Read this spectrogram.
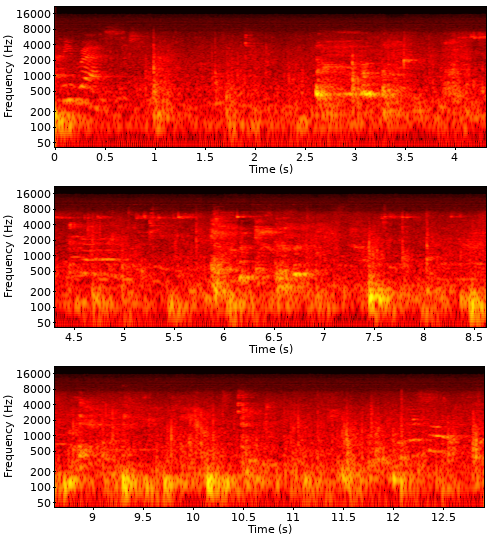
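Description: Children's voices echo in a large hall.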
